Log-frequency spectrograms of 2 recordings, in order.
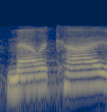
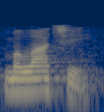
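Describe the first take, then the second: First: The name is said in a plain English way. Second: The name is said with an Italian-style pronunciation.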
